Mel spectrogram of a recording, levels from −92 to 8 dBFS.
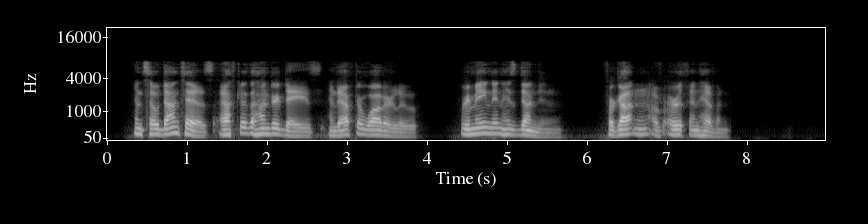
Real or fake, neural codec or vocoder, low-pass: fake; autoencoder, 48 kHz, 32 numbers a frame, DAC-VAE, trained on Japanese speech; 7.2 kHz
